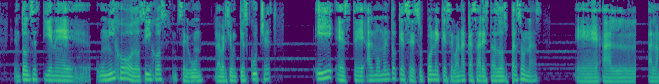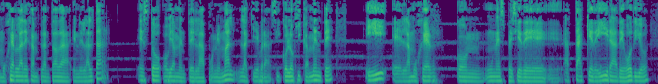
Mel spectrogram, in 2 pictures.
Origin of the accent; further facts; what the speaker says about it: Mexico; Yo creo que como mexicano es una de las leyendas que con la que tuviste contacto, uh-huh, desde muy pequeña edad.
